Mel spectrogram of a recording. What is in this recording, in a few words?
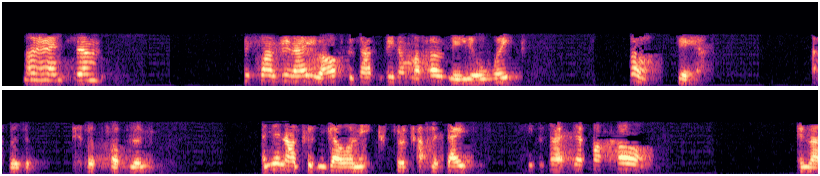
voicemail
